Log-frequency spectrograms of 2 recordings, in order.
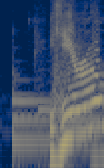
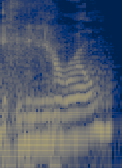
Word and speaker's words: gyro: Hero, my favorite.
